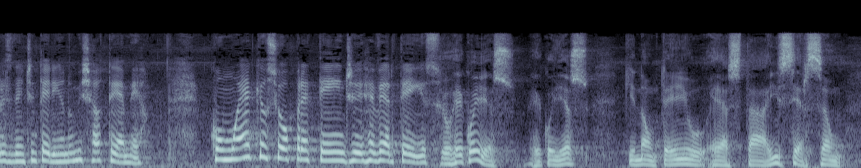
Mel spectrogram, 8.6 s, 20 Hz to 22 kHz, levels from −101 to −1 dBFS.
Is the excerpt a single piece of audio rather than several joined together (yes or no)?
no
